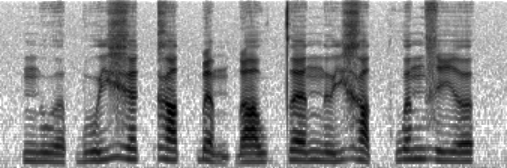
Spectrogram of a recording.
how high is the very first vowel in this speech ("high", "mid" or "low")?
high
